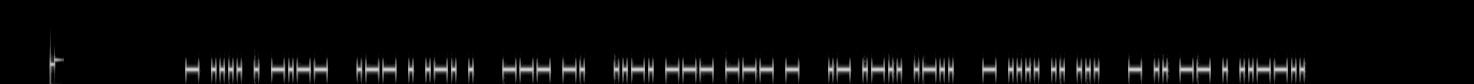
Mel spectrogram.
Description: Morse code, heard as a keyed tone, about 27 wpm, 690 Hz. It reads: THEY WERE ON FOOT ALL THIS TIME?
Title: Sentences from Top 1000 Words - Review Part 3 - 28wpm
